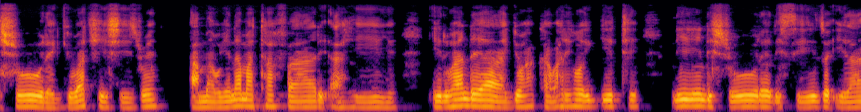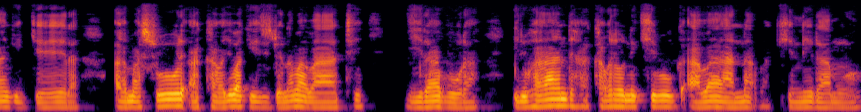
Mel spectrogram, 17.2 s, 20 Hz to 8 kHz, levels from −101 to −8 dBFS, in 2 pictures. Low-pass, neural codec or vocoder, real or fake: 7.2 kHz; none; real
